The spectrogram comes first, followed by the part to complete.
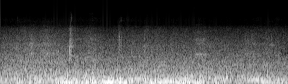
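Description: Wind buffeting the camera's microphone: a steady rumbling hiss, with a few faint ticks.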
